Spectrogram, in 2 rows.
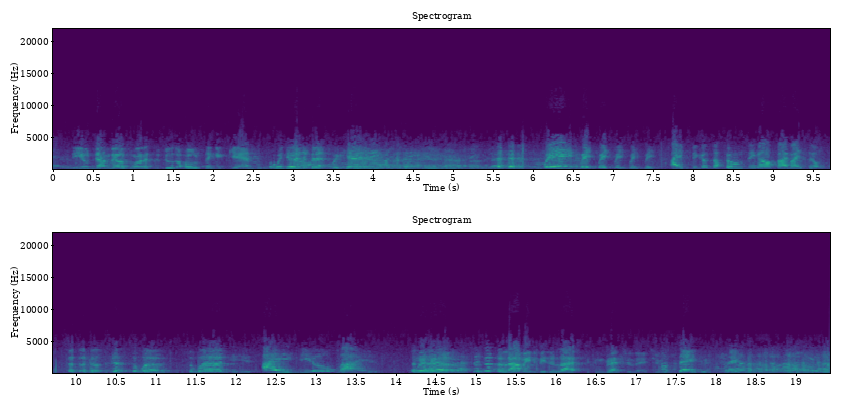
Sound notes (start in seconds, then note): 5.2 murmuring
